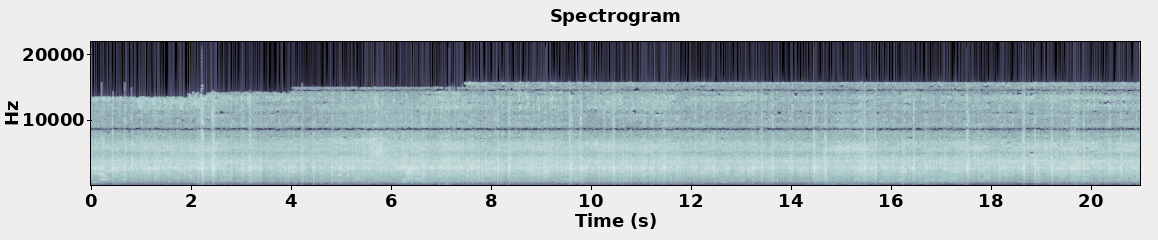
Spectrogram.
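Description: A small toy train motor whirs steadily close by.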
